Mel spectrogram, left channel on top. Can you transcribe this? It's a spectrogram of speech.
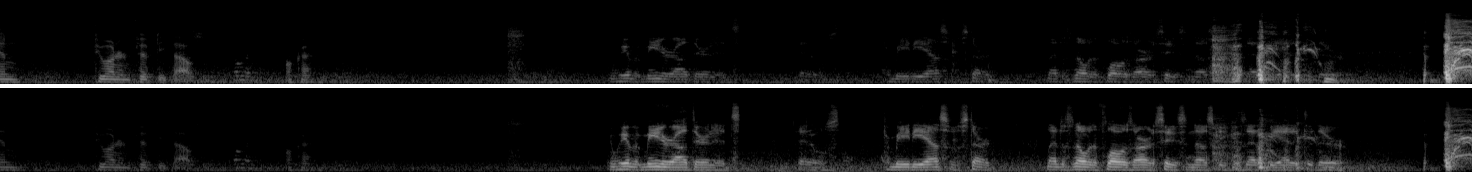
250,000. Okay. Okay. And we have a meter out there that'll, from ADS, will start, let us know what the flows are to Citizen Dust, because that'll be added to their bill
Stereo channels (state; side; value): normal; both; correlation 0.53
